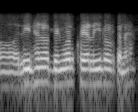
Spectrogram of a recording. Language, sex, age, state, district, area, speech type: Santali, male, 45-60, Odisha, Mayurbhanj, rural, conversation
